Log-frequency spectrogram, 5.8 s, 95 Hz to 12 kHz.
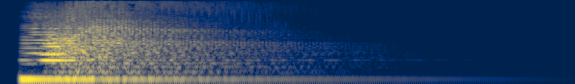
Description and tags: sci-fi1
pad, noise, atmosphere, electronic, sci-fi, starship, futuristic, ambience, engine, background, hover, rumble, energy, ambient, bridge, dark, emergency, effect, machine, soundscape, future, Room, drive, impulsion, spaceship, fx, drone, space, sound-design, deep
